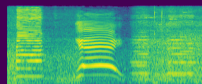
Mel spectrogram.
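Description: Car horns honking from passing traffic: a short honk, then a longer one that bends in pitch, then a fainter steady honk near the end, over traffic noise.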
